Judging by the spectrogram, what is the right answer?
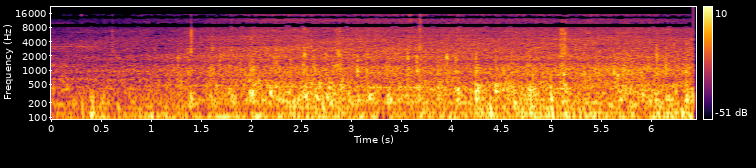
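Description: Road traffic driving across a railroad grade crossing: a steady low rumble of car engines and tyres, with a few faint clicks.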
